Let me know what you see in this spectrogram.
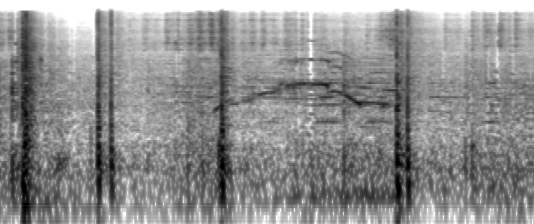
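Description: Aerial fireworks shells bursting overhead: about six sharp booms, the loudest early, with close pairs about a second in and about four seconds in, over a steady din of crackling and more distant bangs.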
